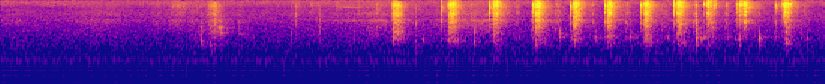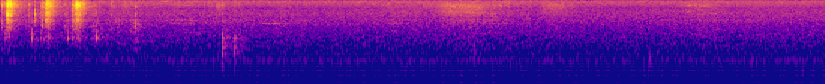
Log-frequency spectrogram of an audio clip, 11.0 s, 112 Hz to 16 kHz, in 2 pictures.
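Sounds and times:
spray bottle hissing puffs: 0:02.6 - 0:06.1.

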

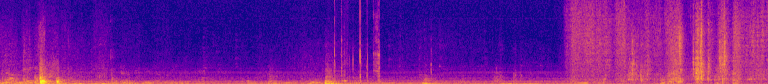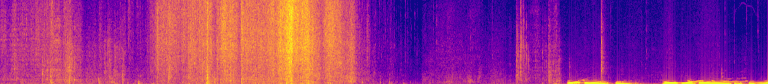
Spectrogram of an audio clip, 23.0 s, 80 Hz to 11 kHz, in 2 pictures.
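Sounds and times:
rustling and handling noise: 0:08.5 - 0:21.4.

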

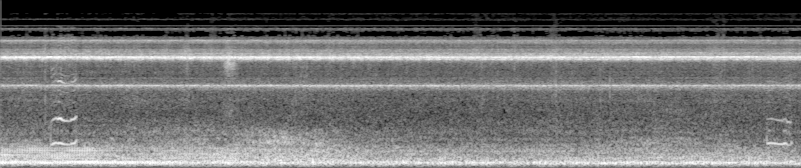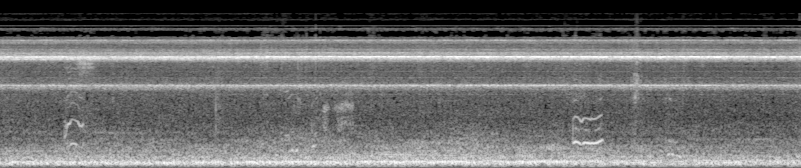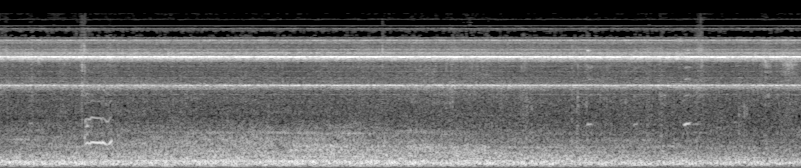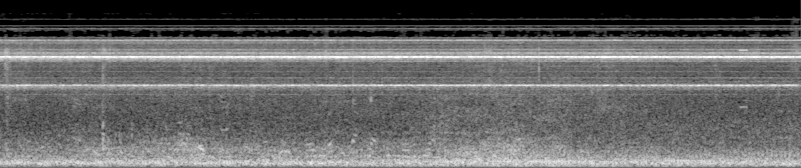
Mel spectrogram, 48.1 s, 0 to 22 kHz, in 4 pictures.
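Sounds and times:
insects droning: 0:00.0 - 0:48.0
short insect calls: 0:00.0 - 0:48.0.

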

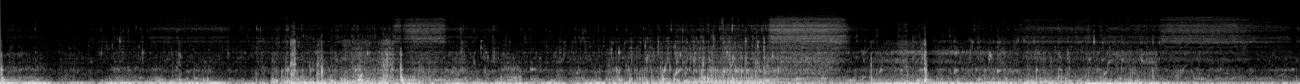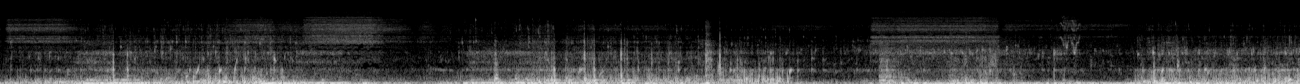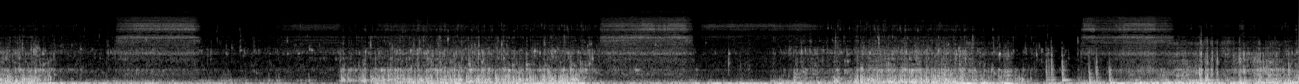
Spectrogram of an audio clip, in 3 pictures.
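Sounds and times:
muffled underwater rumble: 0:00.0 - 0:38.9
diver breathing hiss: 0:03.9 - 0:04.8, 0:07.6 - 0:09.1, 0:10.1 - 0:14.2, 0:15.3 - 0:17.4, 0:21.7 - 0:24.2, 0:27.1 - 0:28.2, 0:28.8 - 0:30.0, 0:32.0 - 0:33.9, 0:36.8 - 0:37.9.

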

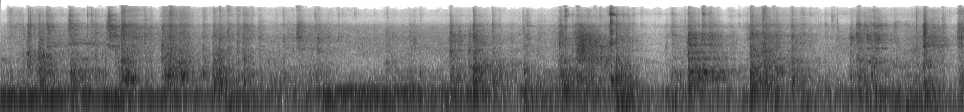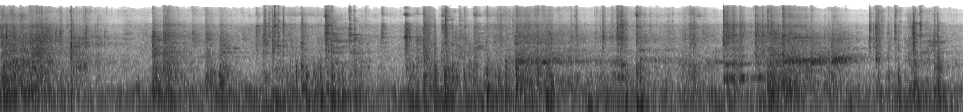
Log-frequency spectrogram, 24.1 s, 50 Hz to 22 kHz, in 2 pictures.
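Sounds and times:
metal clanks and thuds: 0:00.0 - 0:24.0.

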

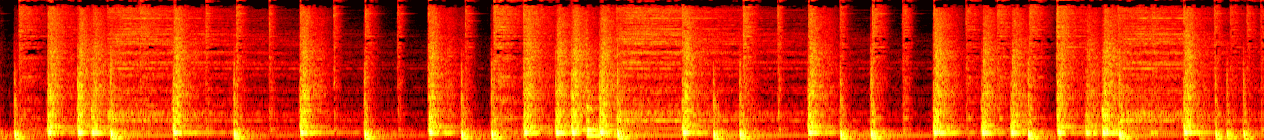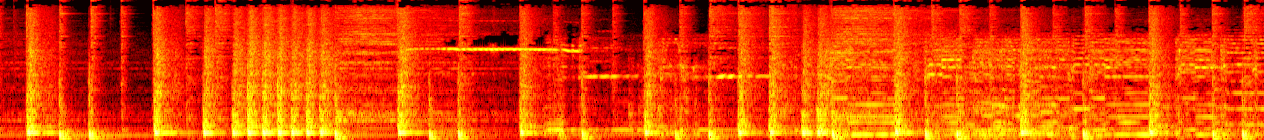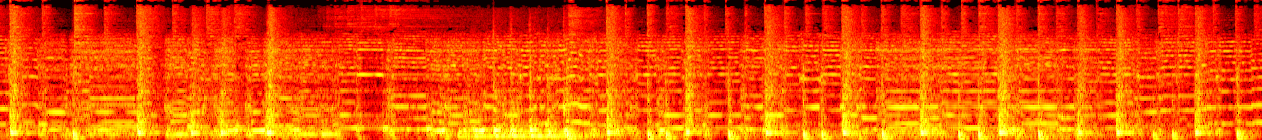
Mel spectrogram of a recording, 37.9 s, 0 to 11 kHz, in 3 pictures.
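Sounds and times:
drum kit played with sticks: 0:00.0 - 0:37.9
electric guitar: 0:14.6 - 0:37.9.

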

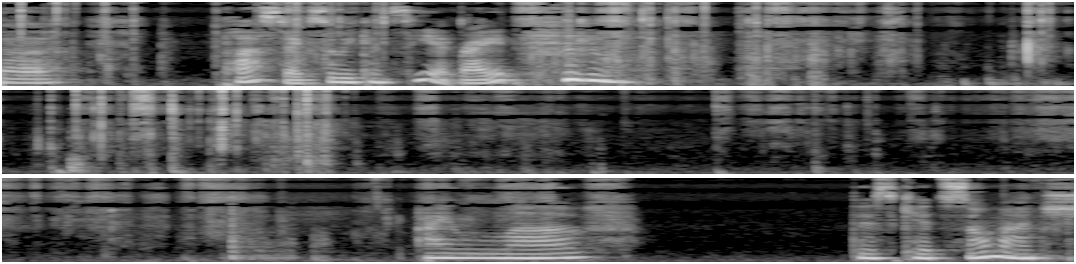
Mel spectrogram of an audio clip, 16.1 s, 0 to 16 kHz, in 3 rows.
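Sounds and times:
plastic packaging crinkling: 0:00.0 - 0:07.5.

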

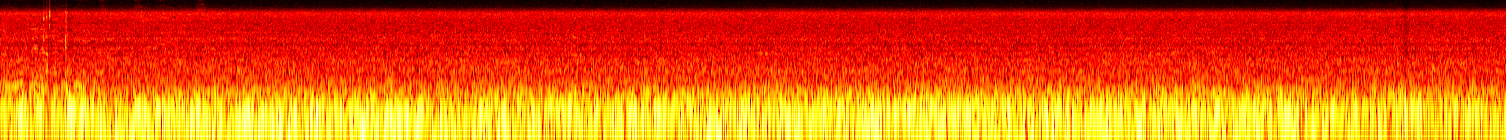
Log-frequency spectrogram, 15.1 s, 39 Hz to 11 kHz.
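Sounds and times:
engine and road noise in car: 0:00.0 - 0:15.0.

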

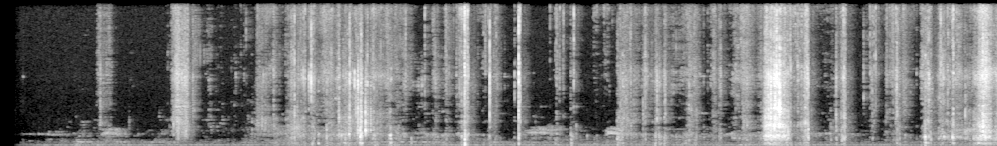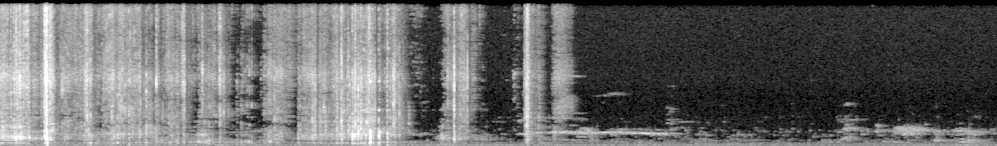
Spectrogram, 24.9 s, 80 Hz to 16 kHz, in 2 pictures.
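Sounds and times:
cardboard box crinkling and tearing: 0:03.3 - 0:18.4.

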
